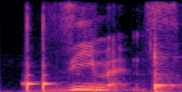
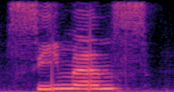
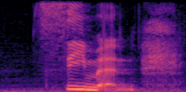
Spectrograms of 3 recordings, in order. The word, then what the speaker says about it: Siemens: pronounce this terribly wrong now i've gotten so many comments from people saying that non-germans pronounced this brand name so differently and some people even said that to their ears it sounded like the english word c oh my god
